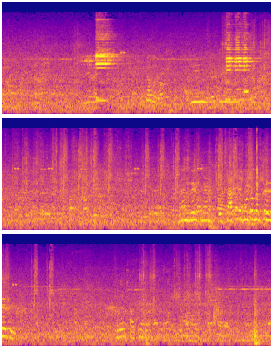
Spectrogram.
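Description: Several people talk and call out nearby outdoors.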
